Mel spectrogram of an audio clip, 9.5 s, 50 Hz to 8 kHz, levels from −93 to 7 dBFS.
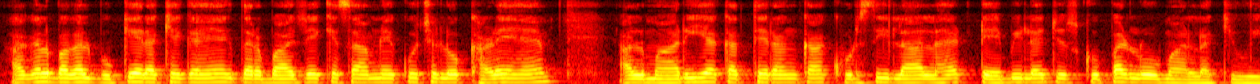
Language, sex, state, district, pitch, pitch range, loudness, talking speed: Hindi, male, West Bengal, North 24 Parganas, 135 Hz, 125-140 Hz, -17 LUFS, 185 wpm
